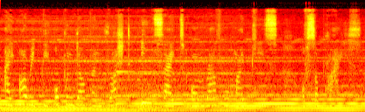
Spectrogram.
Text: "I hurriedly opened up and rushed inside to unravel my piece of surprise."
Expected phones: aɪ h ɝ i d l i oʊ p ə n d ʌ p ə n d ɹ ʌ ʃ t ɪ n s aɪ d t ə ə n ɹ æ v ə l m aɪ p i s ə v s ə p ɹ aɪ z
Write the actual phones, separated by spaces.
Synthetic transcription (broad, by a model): aɪ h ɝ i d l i oʊ p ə n d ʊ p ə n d ɹ ʌ ʃ t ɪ n s aɪ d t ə n ɹ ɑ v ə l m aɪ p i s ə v s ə p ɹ aɪ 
